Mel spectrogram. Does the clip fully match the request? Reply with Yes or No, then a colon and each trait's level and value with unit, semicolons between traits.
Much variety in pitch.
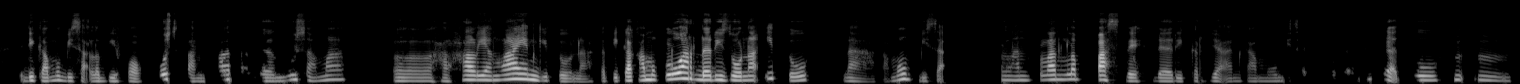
Yes: wide, 5.7 semitones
